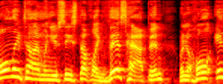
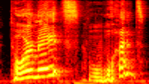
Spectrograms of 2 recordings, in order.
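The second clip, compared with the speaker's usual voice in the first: usual speaking voice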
